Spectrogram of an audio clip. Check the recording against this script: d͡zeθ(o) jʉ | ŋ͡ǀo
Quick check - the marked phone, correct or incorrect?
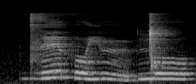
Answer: correct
